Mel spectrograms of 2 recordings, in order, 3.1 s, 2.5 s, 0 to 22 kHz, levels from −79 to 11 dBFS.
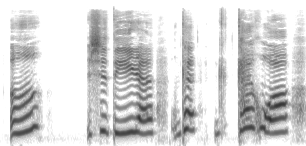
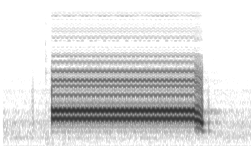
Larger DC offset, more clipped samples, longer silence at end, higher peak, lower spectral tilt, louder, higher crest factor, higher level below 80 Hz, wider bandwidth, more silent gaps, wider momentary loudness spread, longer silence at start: neither; neither; second, 0 s vs 0.5 s; about the same, 0 dBFS vs 0 dBFS; about the same, 0.5 dB/octave vs 1 dB/octave; second, -15 LUFS vs -9 LUFS; first, 16 dB vs 10 dB; first, -74 dBFS vs -80 dBFS; first, 17.5 kHz vs 14.5 kHz; neither; first, 13 LU vs 6 LU; second, 0.1 s vs 0.5 s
